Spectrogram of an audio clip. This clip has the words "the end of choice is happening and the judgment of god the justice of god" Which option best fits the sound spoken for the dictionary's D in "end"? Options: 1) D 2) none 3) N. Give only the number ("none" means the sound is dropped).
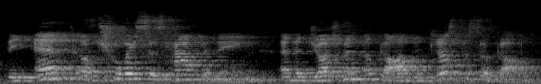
1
